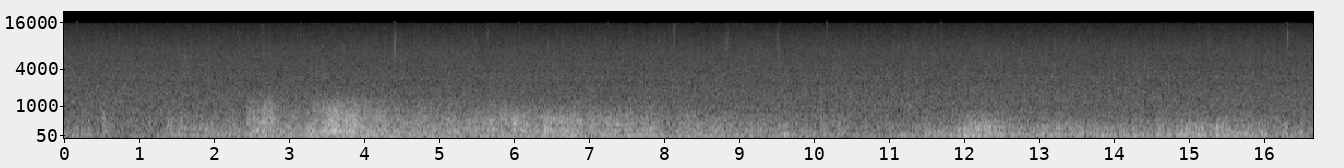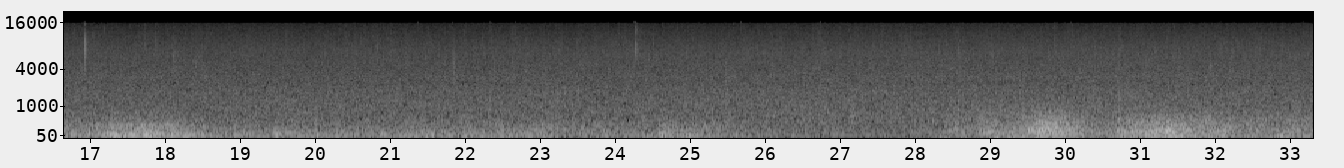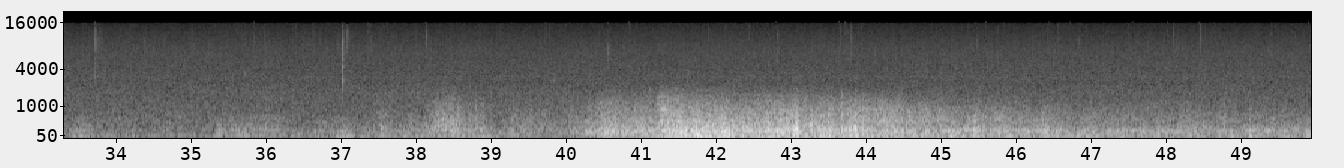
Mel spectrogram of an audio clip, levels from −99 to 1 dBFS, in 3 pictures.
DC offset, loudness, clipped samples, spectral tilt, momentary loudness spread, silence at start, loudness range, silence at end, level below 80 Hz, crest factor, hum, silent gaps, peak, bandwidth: under 0.1%; -28 LUFS; under 0.1%; -7 dB/octave; 22 LU; 0 s; 22 LU; 0 s; -34 dBFS; 26 dB; none; none; -4 dBFS; 16 kHz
